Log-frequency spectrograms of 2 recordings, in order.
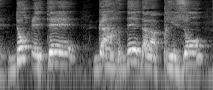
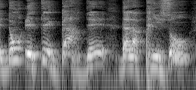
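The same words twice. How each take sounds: No difference in how they are said.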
